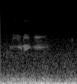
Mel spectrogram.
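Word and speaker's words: Cudighi: in a video, YouTubers, that told me I was saying Cootagee wrong. I lived up there my whole life. That's not how it's pronounced. I haven't heard any Youper call it anything but a Cootagee. Apparently I was stressing the wrong syllable in this person's opinion.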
